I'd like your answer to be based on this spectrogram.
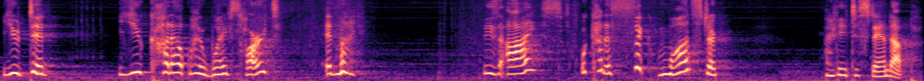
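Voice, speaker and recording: Resurrected, grieving mother for audio drama: slow, anguished delivery in long reverb, music beneath. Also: high-pitched, animated. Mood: horrified. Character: grieving, stitched-together woman brought back from death.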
